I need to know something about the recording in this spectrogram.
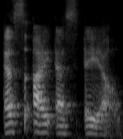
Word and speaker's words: sisal: are called sisal bags s-i-s-a-l pronounced sisal and they're exfoliating bags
